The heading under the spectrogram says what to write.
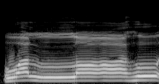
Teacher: लफ्ज़ अल्लाह से पहले वाव पे ज़बर है तो मोटा करेंगे लफ्ज़ अल्लाह को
